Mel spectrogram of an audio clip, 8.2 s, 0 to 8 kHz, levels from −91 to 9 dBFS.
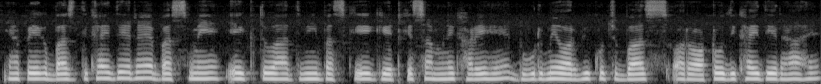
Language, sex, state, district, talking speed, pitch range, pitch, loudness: Hindi, female, Bihar, Gaya, 235 wpm, 190-200 Hz, 195 Hz, -15 LUFS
